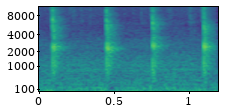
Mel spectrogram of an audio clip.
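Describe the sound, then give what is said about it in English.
Four crisp finger snaps by people in a bar audience showing appreciation for the music, in a steady, slightly uneven rhythm, clear against a quiet background, with no talking. “What you just heard was the sound of people clicking their fingers.”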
